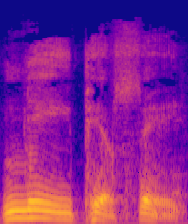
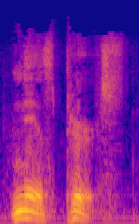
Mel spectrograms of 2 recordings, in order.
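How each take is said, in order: First: The name is said with a French pronunciation. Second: The name is said with an English pronunciation. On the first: The speaker calls it wrong. "mispronounce it in a good French manner" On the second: The speaker calls it right. "but it is pronounced Nez Perce"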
